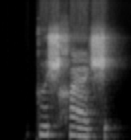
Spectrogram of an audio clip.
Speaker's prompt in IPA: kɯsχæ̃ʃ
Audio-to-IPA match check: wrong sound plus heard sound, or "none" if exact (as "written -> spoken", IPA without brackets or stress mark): s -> ʃ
